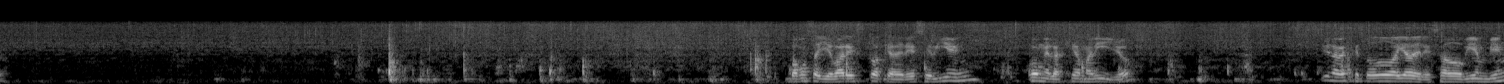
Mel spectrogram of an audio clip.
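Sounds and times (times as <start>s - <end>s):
vegetables sizzling in oil: 0.0s - 15.0s
wooden spoon knocking and scraping pan: 3.3s - 13.8s.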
